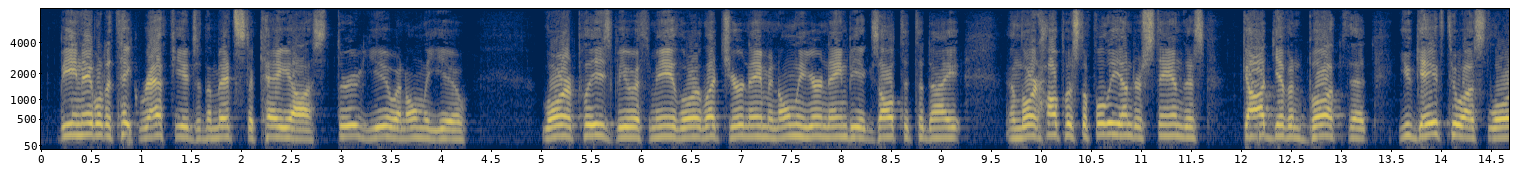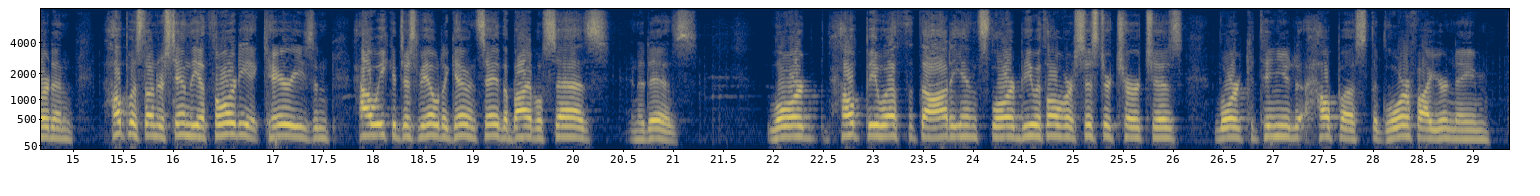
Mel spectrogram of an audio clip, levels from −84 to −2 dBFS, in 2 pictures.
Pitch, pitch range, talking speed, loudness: 180 Hz, 170-190 Hz, 200 wpm, -19 LUFS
